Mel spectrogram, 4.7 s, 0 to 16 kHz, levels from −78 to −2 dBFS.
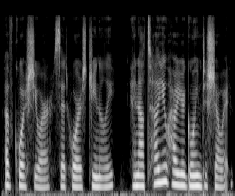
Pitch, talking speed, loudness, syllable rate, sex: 200 Hz, 215 wpm, -16 LUFS, 5.8 syllables/s, female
